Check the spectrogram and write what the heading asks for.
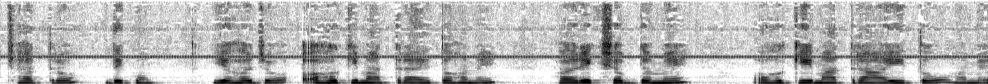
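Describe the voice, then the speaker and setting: A woman teacher giving a lesson to young pupils, slowly sounding out words one by one and repeating them for the class. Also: on the high side, warm tone, a little hiss or hum. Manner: slow, deliberate, repeats each word for pupils to follow.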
